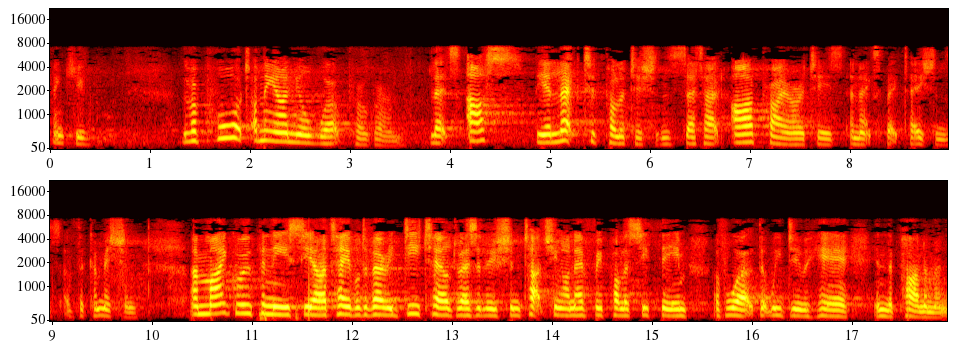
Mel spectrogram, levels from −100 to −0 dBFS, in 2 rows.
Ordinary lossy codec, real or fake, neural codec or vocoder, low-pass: none; real; none; 7.2 kHz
